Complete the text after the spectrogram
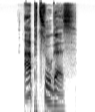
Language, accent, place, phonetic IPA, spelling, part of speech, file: German, Germany, Berlin, [ˈapˌt͡suːɡəs], Abzuges, noun, De-Abzuges.ogg
- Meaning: genitive singular of Abzug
